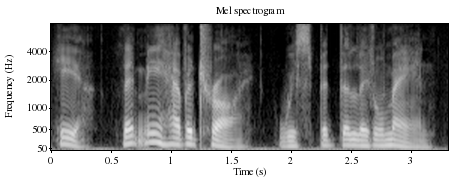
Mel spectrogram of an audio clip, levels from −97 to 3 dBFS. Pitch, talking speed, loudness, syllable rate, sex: 125 Hz, 180 wpm, -18 LUFS, 5.2 syllables/s, female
